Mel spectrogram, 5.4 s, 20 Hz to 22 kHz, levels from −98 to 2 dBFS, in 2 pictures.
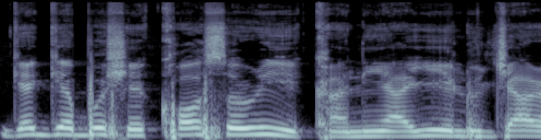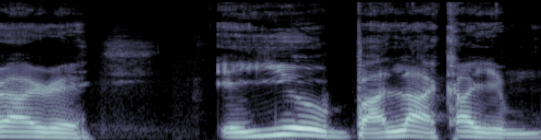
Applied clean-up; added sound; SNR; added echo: none; none; none; none.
